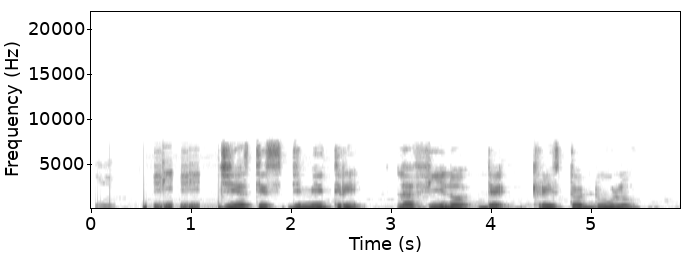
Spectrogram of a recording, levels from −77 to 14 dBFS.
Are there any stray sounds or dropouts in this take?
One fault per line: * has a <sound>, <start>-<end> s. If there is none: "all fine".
* has a laugh, 0.6-1.1 s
